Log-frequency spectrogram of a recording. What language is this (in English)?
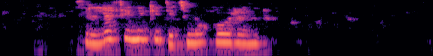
Kabyle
